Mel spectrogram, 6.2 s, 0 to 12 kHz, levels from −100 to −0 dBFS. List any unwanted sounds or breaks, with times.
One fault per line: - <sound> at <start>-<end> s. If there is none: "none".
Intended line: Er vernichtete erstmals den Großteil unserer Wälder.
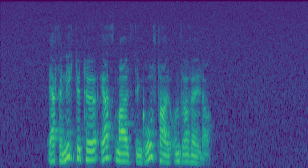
none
